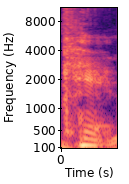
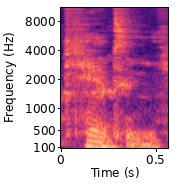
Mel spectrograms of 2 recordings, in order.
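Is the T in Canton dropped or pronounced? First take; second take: dropped; pronounced. First: The T in the middle is dropped. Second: The T in the middle is pronounced. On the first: This is how locals say it. The speaker calls it right. "we just don't say the T" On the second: This is how outsiders say it. The speaker calls it wrong. "not Canton"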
